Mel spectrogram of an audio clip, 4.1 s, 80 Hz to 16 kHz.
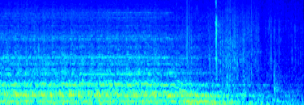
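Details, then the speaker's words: High-frequency chest wall oscillation vest for cystic fibrosis airway clearance in a child, Minnesota protocol cycle one: 8 Hz, pressure 8, shown briefly; steady, rapid mechanical buzzing hum that fades at the end. "cycle number two the hertz will move to nine the pressure remains the same and the minutes remains the same"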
